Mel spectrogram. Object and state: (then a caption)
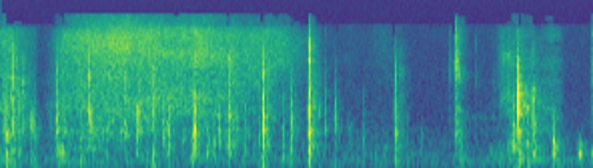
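Glossy paper magazine pages. Long nails scratch across the printed pages of an open glossy paper magazine in a steady, bright, papery rasp, then tap the pages in short, crisp ticks before turning a page. The sound is quiet and mostly high-pitched, with almost no low end.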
